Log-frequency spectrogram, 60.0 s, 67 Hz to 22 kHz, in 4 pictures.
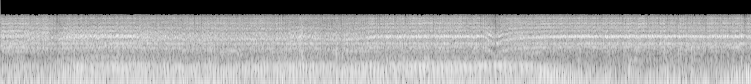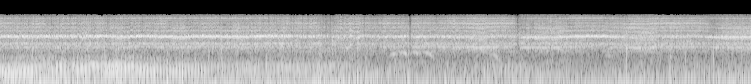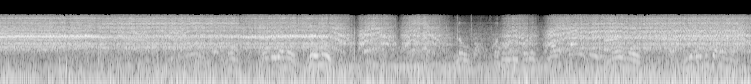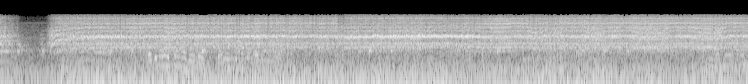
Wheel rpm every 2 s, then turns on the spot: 200, 200, 200, 200, 210, 210, 240, 240, 230, 230, 230, 230, 220, 220, 220, 210, 220, 220, 150, 70, 90, 210, 150, 170, 230, 230, 220, 230, 220, 220.
none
